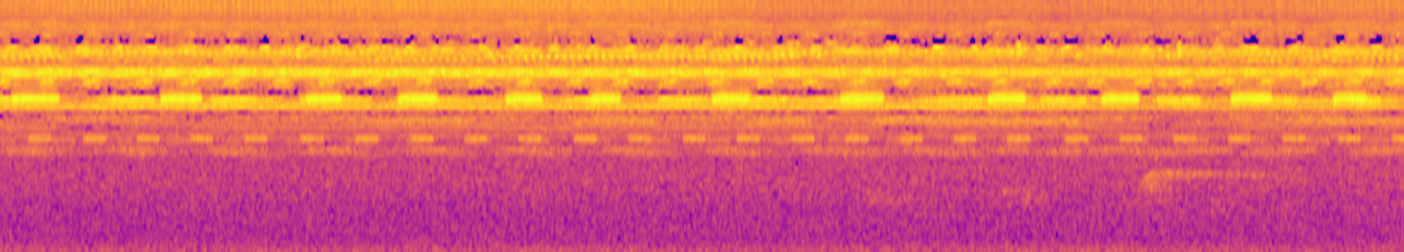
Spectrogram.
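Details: Crickets chirping through an evening in a park, steady high-pitched ringing trills with pulsing bursts repeating evenly, many callers blended together, faint low ambient noise.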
